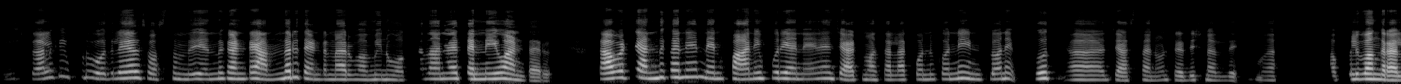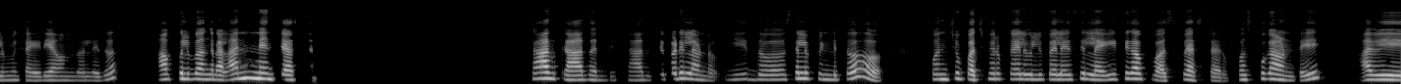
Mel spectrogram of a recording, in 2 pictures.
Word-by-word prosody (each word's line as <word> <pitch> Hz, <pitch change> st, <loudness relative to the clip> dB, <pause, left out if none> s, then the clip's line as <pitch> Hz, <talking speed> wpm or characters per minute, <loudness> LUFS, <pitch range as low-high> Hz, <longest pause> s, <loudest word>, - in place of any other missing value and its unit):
ఇష్టాలకిప్పుడు 315 Hz, +7 st, -9 dB
ఒదిలేయాల్సొస్తుంది. 260 Hz, -2 st, -2 dB
ఎందుకంటే 265 Hz, +1 st, +1 dB
"అందరూ 265 Hz, +8 st, +2 dB
తింటున్నారు 230 Hz, -2 st, -2 dB
మమ్మీ 220 Hz, +1 st, -8 dB
నువ్వొక్కదానివే 245 Hz, +5 st, -3 dB
తిన్నీయవు" 255 Hz, +2 st, +4 dB
అంటారు. 170 Hz, -7 st, -8 dB, 0.5 s
కాబట్టి 295 Hz, +5 st, +6 dB
అందుకనే 325 Hz, +4 st, +2 dB
నేను 270 Hz, -1 st, -1 dB
పానీపూరి 275 Hz, +3 st, +2 dB
అనే, 245 Hz, -1 st, -8 dB, 0.3 s
చాట్ 210 Hz, -1 st, +1 dB
మసాలా 215 Hz, 0 st, -7 dB
కొన్ని 230 Hz, 0 st, -9 dB
కొన్ని 250 Hz, +3 st, -3 dB
ఇంట్లోనే 245 Hz, +2 st, -5 dB
ఎక్కువ 265 Hz, +2 st, -1 dB, 0.3 s
ఆహ్, 215 Hz, 0 st, -3 dB
చేస్తాను 190 Hz, +1 st, -7 dB
ట్రెడిషనల్‌ది. 195 Hz, -2 st, -11 dB, 0.3 s
ఆహ్, 195 Hz, -, -13 dB, 0.6 s
ఆ -, -, -8 dB
పులి 245 Hz, +1 st, -1 dB
బంగరాలు 210 Hz, -6 st, +8 dB
మీకు 200 Hz, 0 st, -12 dB
ఐడియా 195 Hz, +1 st, -4 dB
ఉందో 185 Hz, -1 st, -15 dB
లేదో. 215 Hz, +10 st, -8 dB, 0.5 s
ఆ! -, -, +4 dB
పులి 260 Hz, -1 st, +2 dB
బంగరాలు 230 Hz, -3 st, +1 dB
అన్నీ 285 Hz, +3 st, +6 dB
నేను 255 Hz, -2 st, +3 dB
చేస్తాను. 220 Hz, -1 st, 0 dB, 2.2 s
కాదు. 275 Hz, 0 st, +7 dB
కాదండి. 210 Hz, -2 st, 0 dB, 0.2 s
కాదు 200 Hz, 0 st, -9 dB
చకోడిల్ల 260 Hz, +2 st, -1 dB
ఉండవు. 185 Hz, -5 st, -14 dB, 0.2 s
ఈ -, -, -12 dB, 0.2 s
దోసల 225 Hz, +4 st, -2 dB
పిండితో 230 Hz, +4 st, -2 dB, 0.8 s
కొంచెం 240 Hz, +2 st, -2 dB
పచ్చిమిరపకాయలు, 240 Hz, +2 st, -1 dB
ఉల్లిపాయలేసి 230 Hz, +1 st, -3 dB
లైట్‌గా 235 Hz, +5 st, +1 dB, 0.2 s
పసుపేస్తారు. 180 Hz, -1 st, -4 dB
పసుపుగా 225 Hz, +4 st, -2 dB
ఉంటయి. 190 Hz, +5 st, -3 dB, 0.5 s
అవి 220 Hz, 0 st, +3 dB
235 Hz, 115 wpm, -26 LUFS, 210-260 Hz, 2.2 s, బంగరాలు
